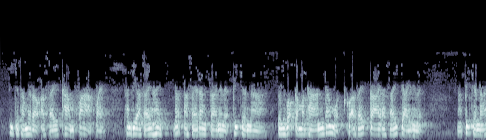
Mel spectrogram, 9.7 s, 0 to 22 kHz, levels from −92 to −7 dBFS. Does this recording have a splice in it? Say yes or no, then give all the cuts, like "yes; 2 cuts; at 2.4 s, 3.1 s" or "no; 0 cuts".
yes; 2 cuts; at 2.4 s, 5.4 s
